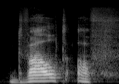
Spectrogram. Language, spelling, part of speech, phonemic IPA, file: Dutch, dwaalt af, verb, /ˈdwalt ˈɑf/, Nl-dwaalt af.ogg
- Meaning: inflection of afdwalen: 1. second/third-person singular present indicative 2. plural imperative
